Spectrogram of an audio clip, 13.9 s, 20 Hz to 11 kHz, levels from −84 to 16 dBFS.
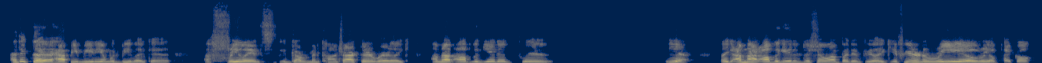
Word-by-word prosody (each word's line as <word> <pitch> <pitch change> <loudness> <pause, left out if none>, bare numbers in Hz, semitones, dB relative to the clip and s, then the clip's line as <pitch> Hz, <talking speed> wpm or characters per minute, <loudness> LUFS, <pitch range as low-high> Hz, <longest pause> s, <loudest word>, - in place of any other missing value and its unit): I - - 0
think 345 -3 0
the 170 -10 +7
happy 165 +1 +4
medium 155 +4 -3
would 135 -5 -8
be 125 0 -5
like, 115 -3 -6
uh, 105 -2 -10 0.5
a - - -11
freelance 155 0 +1 0.2
government 125 -1 -5
contractor 175 +7 0
where, 125 -4 -1
like, 115 -2 -4 0.4
I'm 150 +2 -5
not 165 -1 +7
obligated 155 +3 -2
to 155 -3 -4 1.6
yeah. 420 - -1 0.5
Like, 185 0 -1
I'm 220 +5 +3
not 255 - +5
obligated 200 +3 +1
to 215 0 -6
show 220 +2 -4
up, 225 -1 0
but 140 - -6
if 130 -4 -9
you're, 145 -1 -3
like, 125 -1 -7
if - - -10
you're 265 -3 +1
in - - -2
a 145 - -1
real 160 +2 +3
real 145 -1 -2
pickle, 190 +6 -7
160 Hz, 165 wpm, -23 LUFS, 140-185 Hz, 1.6 s, the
